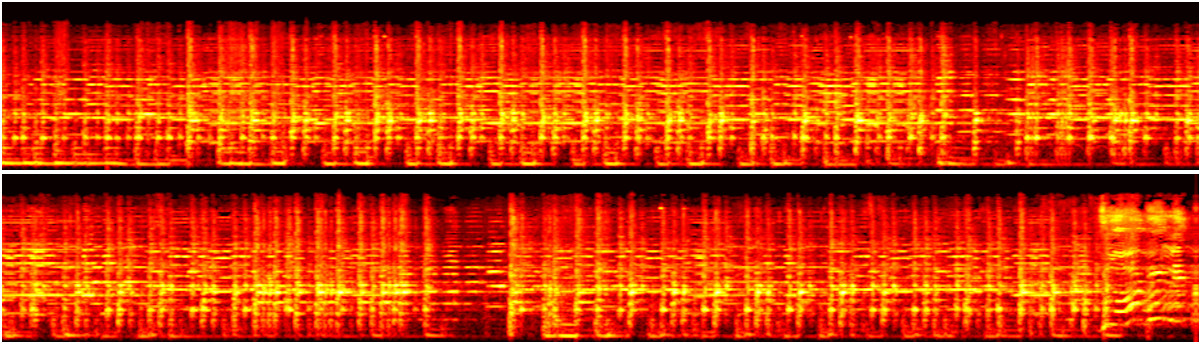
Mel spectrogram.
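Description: Instrumental interlude of a Haryanvi ragni: harmonium melody over a steady rhythm of hand-drum strokes. The drums drop out briefly about three-quarters of the way through, then come back in.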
